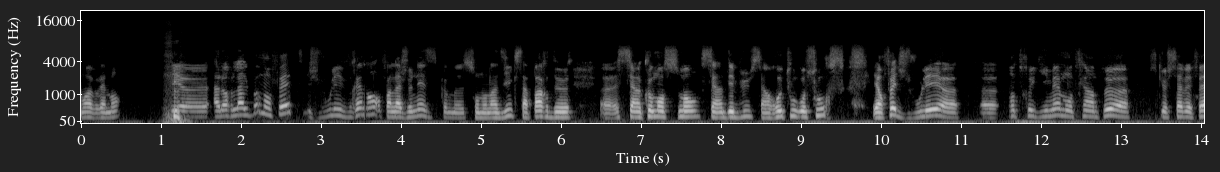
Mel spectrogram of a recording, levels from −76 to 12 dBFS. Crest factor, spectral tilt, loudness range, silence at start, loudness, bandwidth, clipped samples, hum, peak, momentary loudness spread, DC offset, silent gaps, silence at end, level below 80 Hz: 20 dB; -7.5 dB/octave; 5 LU; 0 s; -21 LUFS; 7.2 kHz; under 0.1%; none; 0 dBFS; 13 LU; under 0.1%; none; 0 s; -50 dBFS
